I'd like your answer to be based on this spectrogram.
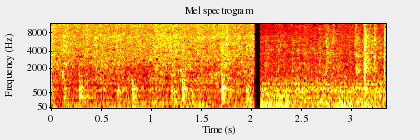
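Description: Chili powder being stirred into mutton in a frying pan, a soft steady sizzle with faint scraping strokes of the spoon, fairly quiet and alone, with a brief dropout midway.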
